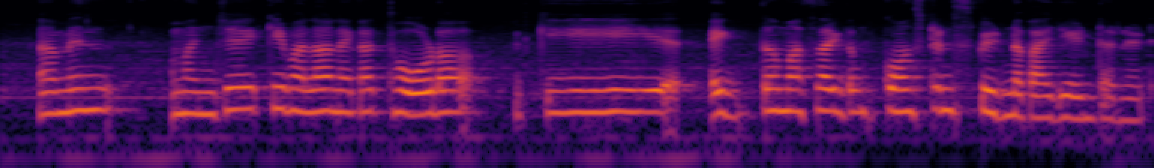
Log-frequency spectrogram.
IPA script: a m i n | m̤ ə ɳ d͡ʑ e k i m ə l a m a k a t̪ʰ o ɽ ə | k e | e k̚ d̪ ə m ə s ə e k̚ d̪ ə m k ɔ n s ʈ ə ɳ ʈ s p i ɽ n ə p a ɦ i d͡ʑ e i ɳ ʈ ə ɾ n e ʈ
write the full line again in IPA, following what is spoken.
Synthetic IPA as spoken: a m i n | m̤ ə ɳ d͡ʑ e k i m ə l a n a k a t̪ʰ o ɽ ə | k i | e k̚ d̪ ə m ə s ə e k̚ d̪ ə m k ɔ n s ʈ ə ɳ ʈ s p i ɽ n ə p a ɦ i d͡ʑ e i ɳ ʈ ə ɾ n e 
